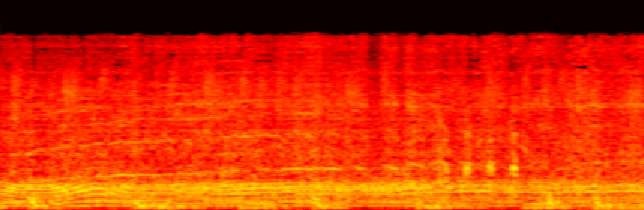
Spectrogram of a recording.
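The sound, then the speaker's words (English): A small motor scooter engine runs steadily and loudly as a team rides it in a timed race up a hill, a buzzy droning hum with slight wavering in pitch, and no voices. “Making a lot of noise. It's making the right sort of sound. It sounds like it's going along.”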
